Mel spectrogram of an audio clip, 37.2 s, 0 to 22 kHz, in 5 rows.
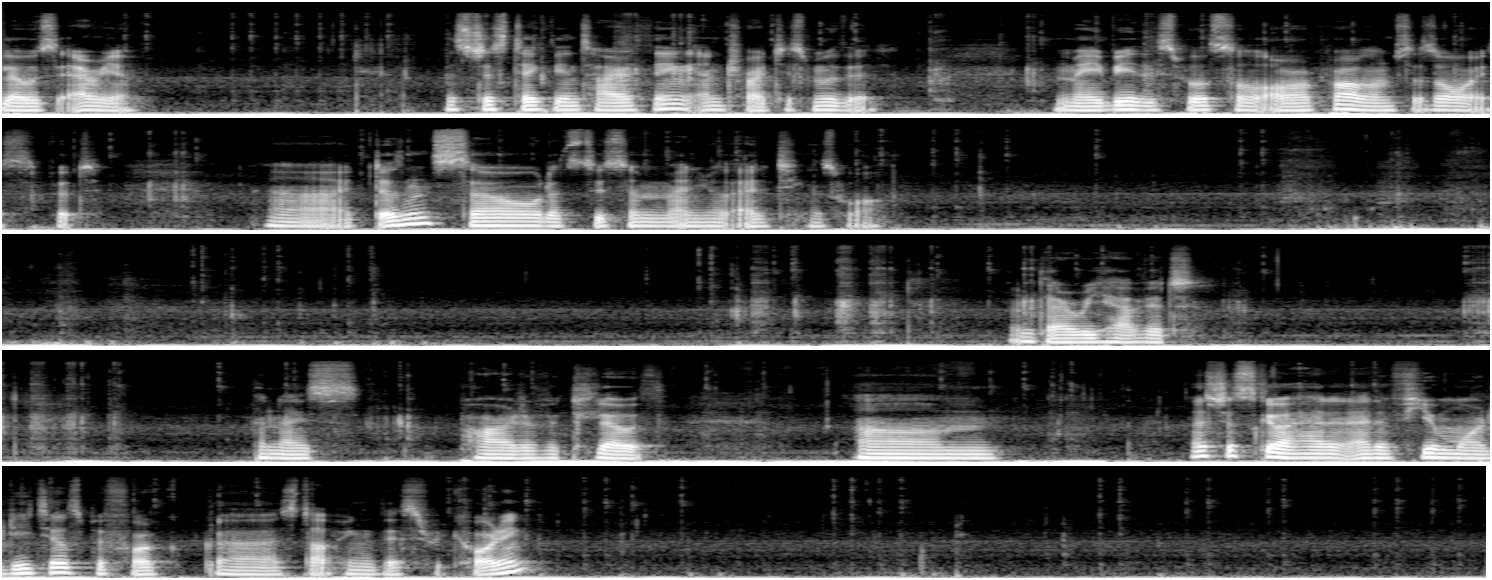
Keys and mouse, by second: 2.7 q, 5.1 Tab, 6.1 middle click, 7.6 Tab, 10.8-12.9 middle drag, 13.0 g, 14.2 o, 14.9 o, 15.3 g, 16.8 g, 18.6 Tab, 18.9 middle click, 21.6 middle click, 23.7 a, 24.3 a, 28.2 Tab, 29.5 -, 29.7 click, 29.9 middle click, 30.0 click, 31.1 right click, 31.2-32.3 drag, 31.2 g, 32.4 click, 33.2 g, 34.3 g.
